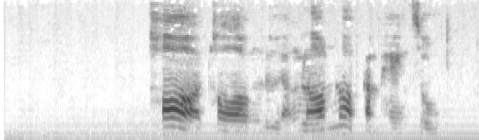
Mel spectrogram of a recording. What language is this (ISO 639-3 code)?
tha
